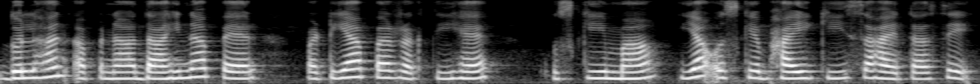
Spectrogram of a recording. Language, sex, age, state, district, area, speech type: Hindi, female, 60+, Rajasthan, Jaipur, urban, read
